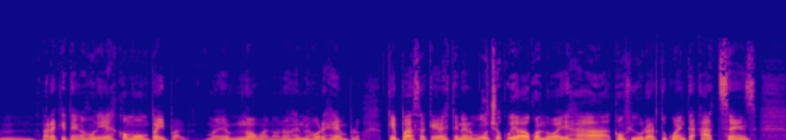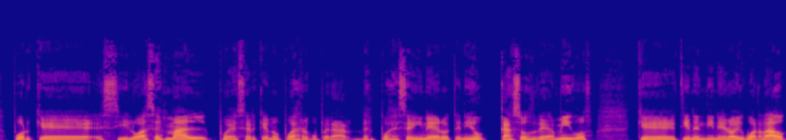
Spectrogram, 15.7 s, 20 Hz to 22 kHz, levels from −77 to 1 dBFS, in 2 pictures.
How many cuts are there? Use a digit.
1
